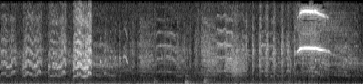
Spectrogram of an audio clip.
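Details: Black guillemot, a seabird that comes ashore once a year to breed, calling at its nest burrow: scratchy bursts and thin high whistles, ending in one loud, clear, high whistle held for about half a second.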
